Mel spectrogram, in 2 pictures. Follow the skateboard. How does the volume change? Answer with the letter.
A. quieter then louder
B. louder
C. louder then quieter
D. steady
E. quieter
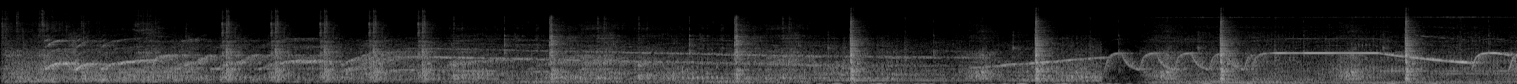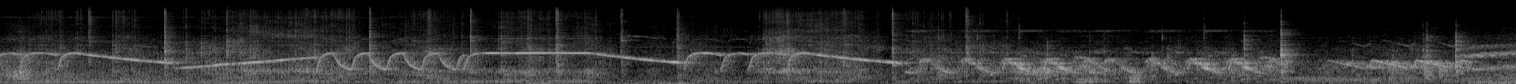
D.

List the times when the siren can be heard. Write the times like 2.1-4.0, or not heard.
0.1-30.2.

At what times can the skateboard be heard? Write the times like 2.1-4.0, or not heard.
0.0-30.1.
